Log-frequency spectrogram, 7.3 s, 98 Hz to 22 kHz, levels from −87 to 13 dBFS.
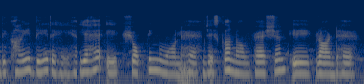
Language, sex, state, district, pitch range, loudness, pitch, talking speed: Hindi, female, Uttar Pradesh, Jalaun, 195-225 Hz, -38 LUFS, 205 Hz, 125 wpm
